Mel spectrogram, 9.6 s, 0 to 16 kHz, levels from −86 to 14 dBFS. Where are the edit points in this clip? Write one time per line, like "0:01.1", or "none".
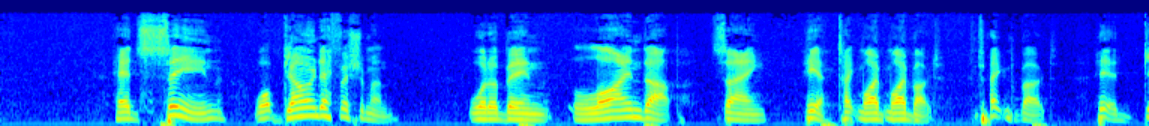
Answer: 0:02.3
0:02.7
0:04.7
0:05.8
0:07.3
0:08.4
